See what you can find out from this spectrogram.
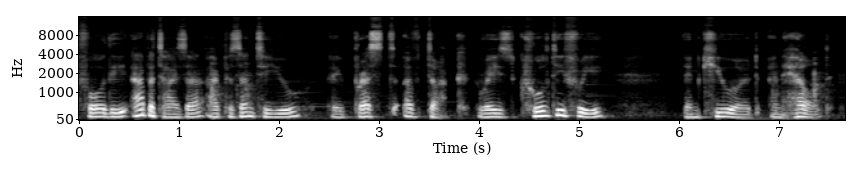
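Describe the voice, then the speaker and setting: Vampire chef, male, courtly and menacing, voiced by a man; breathy mid-pitched delivery, unhurried. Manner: slow, formal and soft-spoken, dropping to near-whispers. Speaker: voice actor. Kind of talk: audio roleplay to the listener.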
